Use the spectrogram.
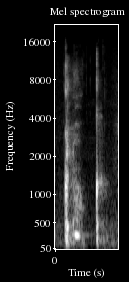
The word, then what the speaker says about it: klok: So a clock translates to klok, klok, klok. Like I said, Dutch is a pretty phonetic language, so if there's just one O, the sound is a short O most of the time.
